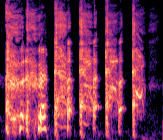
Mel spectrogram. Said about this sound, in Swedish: Gud du hostade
